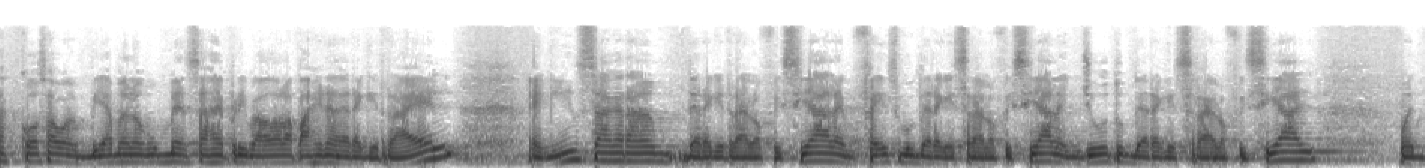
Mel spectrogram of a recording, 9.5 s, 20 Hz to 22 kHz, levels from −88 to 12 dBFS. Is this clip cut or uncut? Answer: uncut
